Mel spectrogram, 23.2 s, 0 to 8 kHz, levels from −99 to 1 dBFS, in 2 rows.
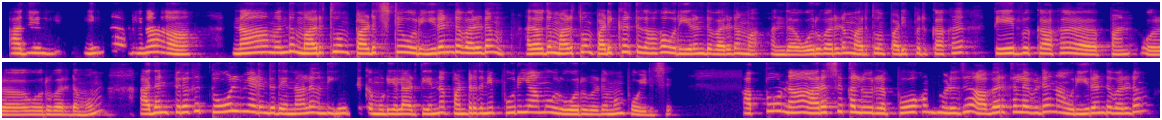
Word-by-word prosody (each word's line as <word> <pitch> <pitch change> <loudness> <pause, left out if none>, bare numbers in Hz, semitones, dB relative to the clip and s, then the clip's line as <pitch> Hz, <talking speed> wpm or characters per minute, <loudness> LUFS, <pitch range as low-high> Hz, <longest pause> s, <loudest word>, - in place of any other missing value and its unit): அது 260 +2 0
என் 265 - -1 0.4
என்ன 295 +4 -6 0.2
அப்படின்னா, 280 +1 -1 0.9
நான் 300 +4 +2
வந்து 310 +5 +1
மருத்துவம் 295 +6 +3
படிச்சுட்டு 270 +4 +1
ஒரு 275 - +2
2 315 +3 +3
வருடம், 285 +2 +3 0.3
அதாவது 255 +5 +4
மருத்துவம் 280 +4 0
படிக்கிறதுக்காக 290 +1 +1
ஒரு 250 - +1
2 250 +1 +2
வருடமா, 230 -1 +1 0.2
அந்த 205 0 -1 0.2
1 230 +3 +2
வருடம் 260 +2 0
மருத்துவம் 235 +2 -2
படிப்பிற்காக, 230 +1 -3 0.5
தேர்வுக்காக 260 -1 +1 0.5
பண் 215 +1 -3 0.2
ஒரு 195 0 +1 0.3
1 200 +1 -3
வருடமும், 195 - -2 0.5
அதன் 300 +5 +2
பிறகு 325 +5 +1 0.2
தோல்வி 370 +2 +2
அடைந்தது 280 -4 0
என்னால 255 +5 0
வந்து 260 0 -1
ஏத்துக்க 255 0 -6
முடியல. 230 0 +1
அடுத்து 230 +1 -3
என்ன 290 +3 -1
பண்றதுன்னே 265 +2 +1
புரியாம 315 +1 -1
ஒரு 235 - 0
1 220 +1 0
வருடமும் 225 +5 -1
போயிடுச்சு. 185 +1 -6 0.8
அப்போ 260 +9 -6 0.2
நான் 295 0 +1
அரசு 305 +4 +2
கல்லூரியில 295 -4 +2 0.2
போகும்பொழுது 305 -2 0 0.2
அவர்கள 315 +5 +1
விட 285 +4 -1
நான் 290 -4 -2
ஒரு 235 - -2
2 290 +1 0
வருடம் 335 +9 -3
270 Hz, 140 wpm, -22 LUFS, 240-305 Hz, 0.9 s, அதாவது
